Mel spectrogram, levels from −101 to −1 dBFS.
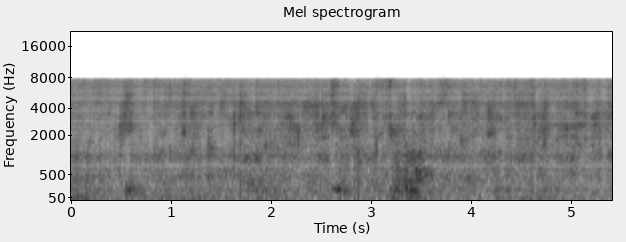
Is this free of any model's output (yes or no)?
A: no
